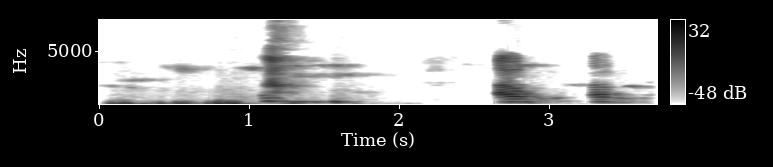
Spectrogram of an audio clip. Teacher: Karena huruf ro itu ada getarannya atau ada sifat takrir.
